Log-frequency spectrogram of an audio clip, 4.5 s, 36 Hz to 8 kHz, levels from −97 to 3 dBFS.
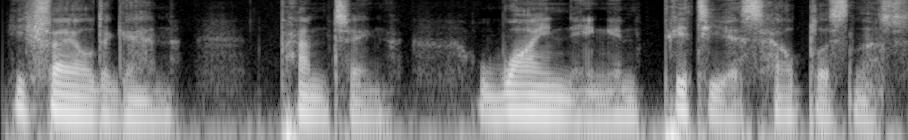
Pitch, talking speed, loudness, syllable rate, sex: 90 Hz, 105 wpm, -19 LUFS, 4.2 syllables/s, male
